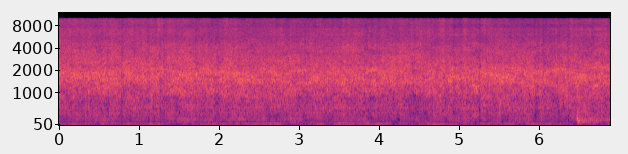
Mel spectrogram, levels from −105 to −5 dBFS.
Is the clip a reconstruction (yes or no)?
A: yes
